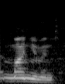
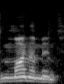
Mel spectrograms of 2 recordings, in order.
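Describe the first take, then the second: First: Said in the usual way. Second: "monument" without its Y sound, as "mon-a-ment"; imitating a slip, "monument" as "monament"; sister's mispronunciation. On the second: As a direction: drop the "you" from "monument", saying "mon-uh-ment". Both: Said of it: "She just can't pronounce".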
